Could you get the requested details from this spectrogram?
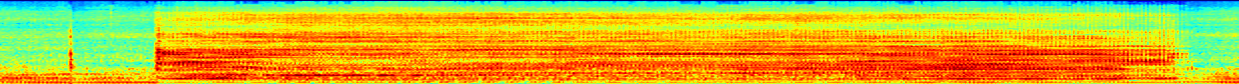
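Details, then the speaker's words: Dental model trimmer wheel grinding a plaster denture model during model prep, trimming a flat base and rough edges no more than halfway into the roll: loud steady grinding with a rapid rattling pulse beneath, starting abruptly and fading. "you want to trim off all the rough edges going into the area we would call the roll but not trimming more than halfway into that area because that's your finish line for the final denture let's get started trimming make sure the model is flat"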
